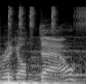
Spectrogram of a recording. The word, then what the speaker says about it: Rigondeaux: rigondo or as he's correctly pronounced with the spanish accent rig on dao and two absolute geniuses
